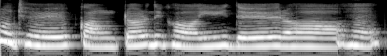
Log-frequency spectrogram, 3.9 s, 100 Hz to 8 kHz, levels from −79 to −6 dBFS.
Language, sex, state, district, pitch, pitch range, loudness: Hindi, female, Madhya Pradesh, Umaria, 225 Hz, 215-240 Hz, -13 LUFS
